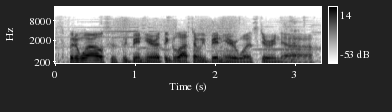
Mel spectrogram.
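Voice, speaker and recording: A man's voice: mid-range voice, fast talker, a little hiss or hum. A man live-streaming a video game, chatting in a loose, rambling, informal way. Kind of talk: casual live-stream chat while playing. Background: faint game music.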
